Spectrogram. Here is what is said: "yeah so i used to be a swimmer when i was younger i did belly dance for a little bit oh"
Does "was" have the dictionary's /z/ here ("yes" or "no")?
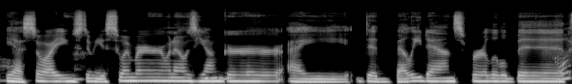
yes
